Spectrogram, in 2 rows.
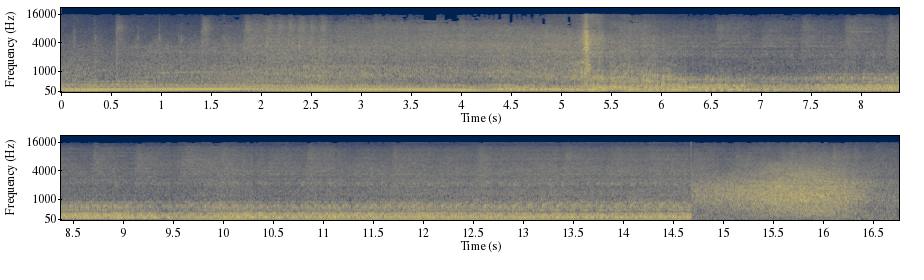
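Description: The Chevelle's LS1 5.7-litre V8 runs with its pitch rising and falling as the car drives up, then settles into a steady, deep-rumbling idle. The engine sound cuts off suddenly near the end, and the rush of a passing car follows.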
